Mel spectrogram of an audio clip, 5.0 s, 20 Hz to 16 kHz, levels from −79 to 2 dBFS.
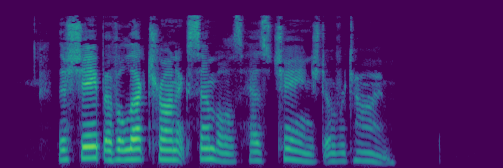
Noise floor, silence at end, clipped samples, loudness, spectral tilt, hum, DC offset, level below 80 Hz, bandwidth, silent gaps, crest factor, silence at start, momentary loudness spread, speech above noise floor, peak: -77 dBFS; 1.1 s; under 0.1%; -23 LUFS; -1.5 dB/octave; none; under 0.1%; -82 dBFS; 11.5 kHz; none; 22 dB; 0.4 s; 17 LU; 52 dB; -4 dBFS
